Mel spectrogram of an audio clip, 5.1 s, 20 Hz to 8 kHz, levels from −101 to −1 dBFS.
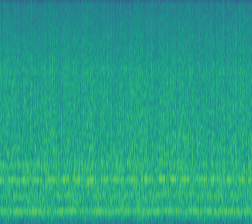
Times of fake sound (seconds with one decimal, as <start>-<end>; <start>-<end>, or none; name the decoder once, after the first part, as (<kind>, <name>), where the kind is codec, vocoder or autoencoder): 0.0-5.1 (codec, DAC)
